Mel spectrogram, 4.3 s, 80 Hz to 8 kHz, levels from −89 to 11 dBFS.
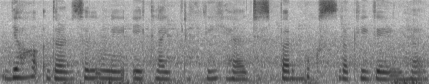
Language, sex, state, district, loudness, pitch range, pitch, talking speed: Hindi, female, Punjab, Fazilka, -17 LUFS, 210-230 Hz, 215 Hz, 170 wpm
